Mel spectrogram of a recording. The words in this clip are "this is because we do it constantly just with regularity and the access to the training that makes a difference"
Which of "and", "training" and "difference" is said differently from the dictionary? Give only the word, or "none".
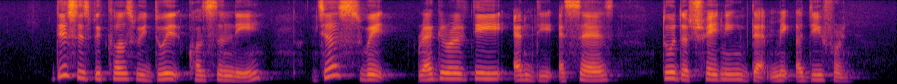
difference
